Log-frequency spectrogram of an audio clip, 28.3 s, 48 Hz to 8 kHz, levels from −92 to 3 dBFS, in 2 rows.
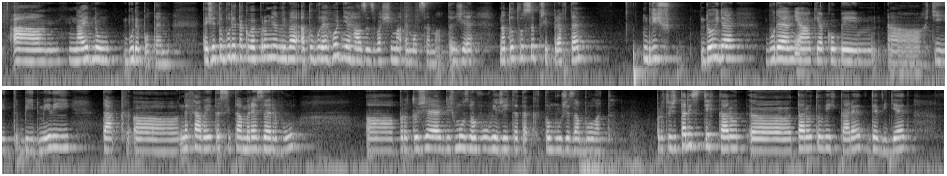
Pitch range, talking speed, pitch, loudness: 215-245 Hz, 120 wpm, 230 Hz, -21 LUFS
